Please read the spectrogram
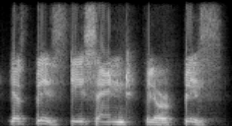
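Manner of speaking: ordinary talk, nothing marked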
